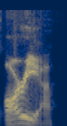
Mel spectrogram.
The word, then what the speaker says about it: Ariea: And his name is Aria. It's spelled A-R-I-E-A.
